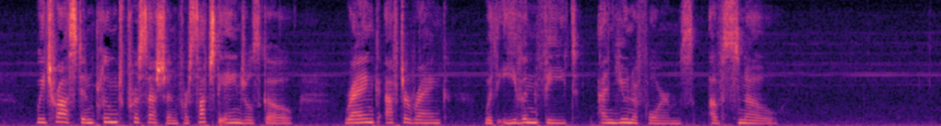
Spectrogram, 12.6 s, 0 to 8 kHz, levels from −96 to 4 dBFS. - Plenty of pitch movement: No, average, 3.1 semitones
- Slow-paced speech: Yes, slow, 95 wpm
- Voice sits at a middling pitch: No, high, 205 Hz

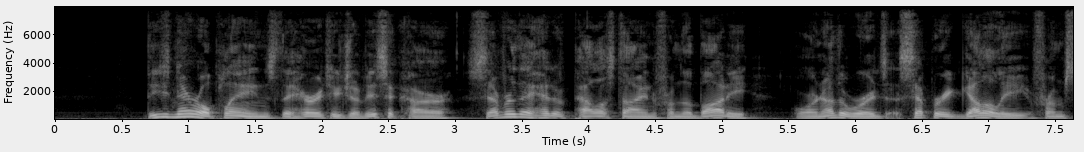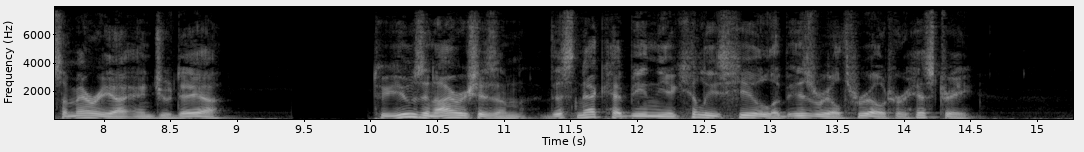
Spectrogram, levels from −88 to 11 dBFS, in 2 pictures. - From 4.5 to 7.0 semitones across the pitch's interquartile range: Yes, wide, 5.6 semitones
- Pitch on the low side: Yes, low, 110 Hz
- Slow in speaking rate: No, average, 160 wpm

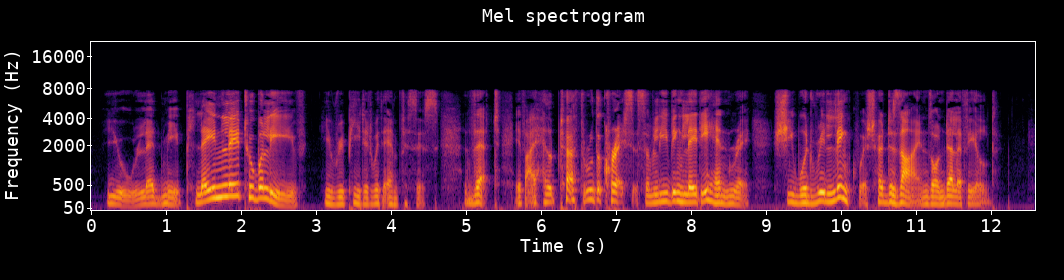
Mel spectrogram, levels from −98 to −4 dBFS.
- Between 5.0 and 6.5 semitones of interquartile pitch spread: Yes, wide, 5.5 semitones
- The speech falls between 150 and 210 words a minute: No, average, 140 wpm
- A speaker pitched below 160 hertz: Yes, medium, 140 Hz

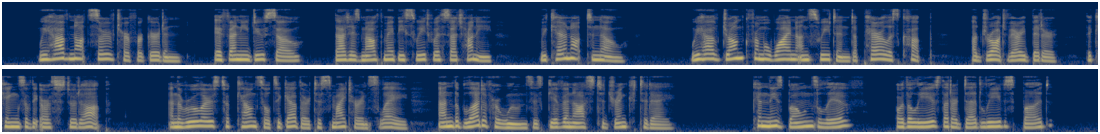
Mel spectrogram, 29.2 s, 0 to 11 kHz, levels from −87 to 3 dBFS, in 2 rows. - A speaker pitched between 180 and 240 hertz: Yes, high, 190 Hz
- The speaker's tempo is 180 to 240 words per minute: No, average, 165 wpm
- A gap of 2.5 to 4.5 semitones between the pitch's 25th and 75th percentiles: Yes, average, 3.0 semitones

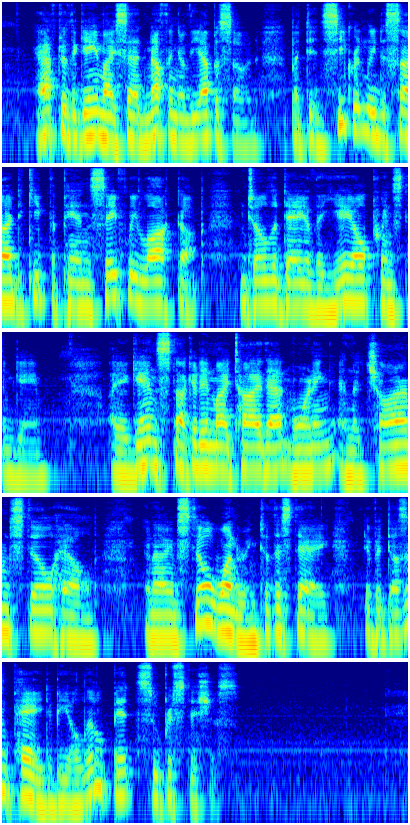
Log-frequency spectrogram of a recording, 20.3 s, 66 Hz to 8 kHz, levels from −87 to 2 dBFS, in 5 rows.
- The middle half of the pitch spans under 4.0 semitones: Yes, average, 3.6 semitones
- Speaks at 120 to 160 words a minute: No, average, 175 wpm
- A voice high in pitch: No, low, 130 Hz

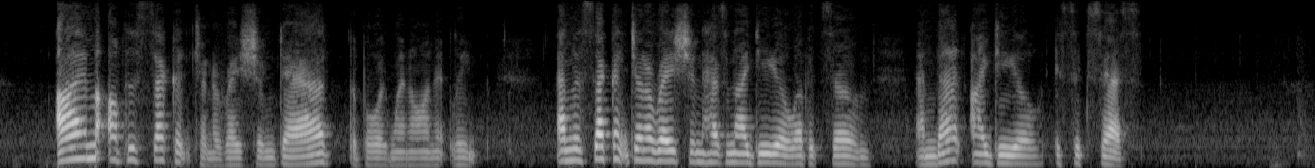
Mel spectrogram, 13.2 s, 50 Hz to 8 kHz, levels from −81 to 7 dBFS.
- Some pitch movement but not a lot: No, wide, 6.6 semitones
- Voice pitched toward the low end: No, medium, 145 Hz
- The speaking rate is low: Yes, slow, 125 wpm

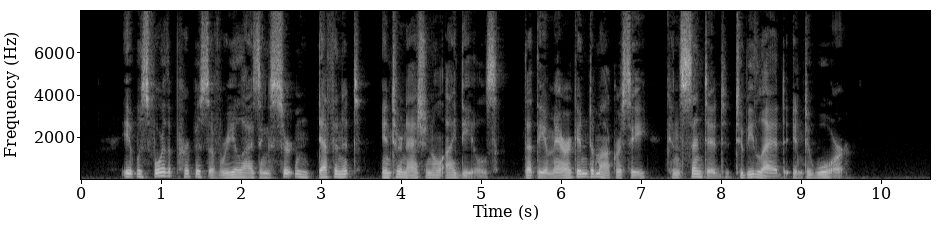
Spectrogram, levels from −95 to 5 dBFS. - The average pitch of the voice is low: Yes, low, 110 Hz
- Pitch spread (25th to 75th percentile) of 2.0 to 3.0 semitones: No, average, 4.7 semitones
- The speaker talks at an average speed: No, slow, 120 wpm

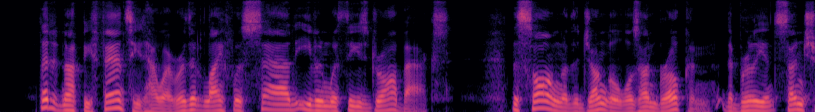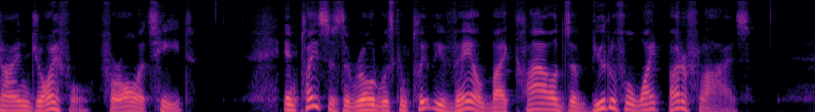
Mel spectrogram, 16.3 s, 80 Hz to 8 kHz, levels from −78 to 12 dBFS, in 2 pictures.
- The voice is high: No, low, 130 Hz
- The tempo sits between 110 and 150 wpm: No, average, 160 wpm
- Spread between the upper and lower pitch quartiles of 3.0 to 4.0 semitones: No, average, 4.7 semitones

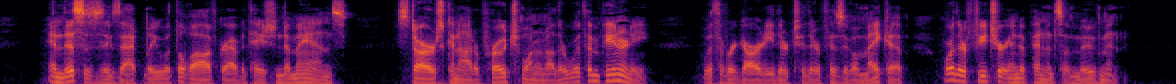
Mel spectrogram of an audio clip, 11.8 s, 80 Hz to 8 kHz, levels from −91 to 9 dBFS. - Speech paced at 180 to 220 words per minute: No, average, 160 wpm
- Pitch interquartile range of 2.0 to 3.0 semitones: No, average, 4.2 semitones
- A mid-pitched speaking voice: No, low, 100 Hz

